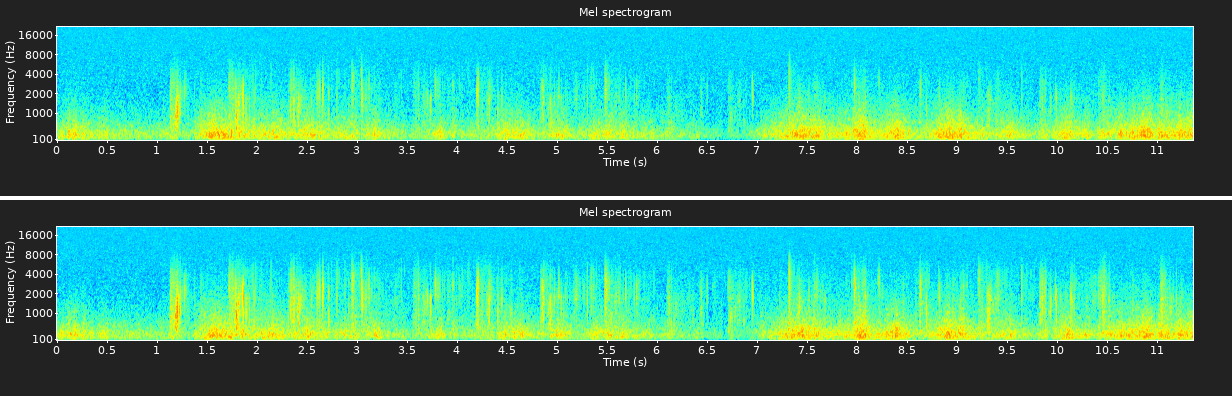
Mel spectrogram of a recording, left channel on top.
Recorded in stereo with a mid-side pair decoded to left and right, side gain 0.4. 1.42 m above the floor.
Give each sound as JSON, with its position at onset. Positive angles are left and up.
{"t": 1.1, "sound": "footsteps", "azimuth_deg": -40}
